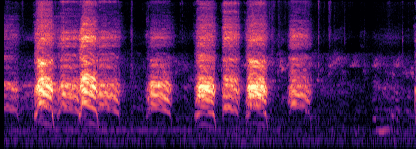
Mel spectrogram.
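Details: Crows squabbling with wild birds over food: harsh, nasal caws in quick bursts, about eight in six seconds, often in pairs, with a faint steady hum beneath.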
